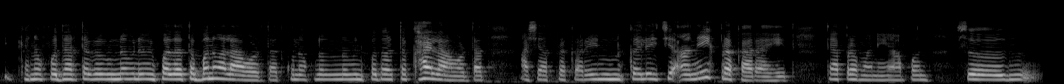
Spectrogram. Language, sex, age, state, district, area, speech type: Marathi, female, 30-45, Maharashtra, Osmanabad, rural, spontaneous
